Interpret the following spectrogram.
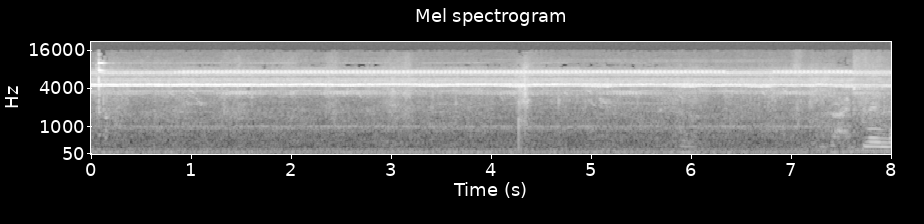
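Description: Insects chirring steadily outdoors, a continuous high-pitched drone on two pitches, with a couple of faint clicks about at the start and about four seconds in.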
